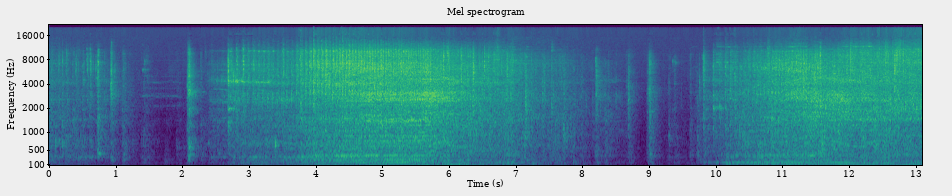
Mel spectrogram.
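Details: Club Car golf cart, stored 4 years, after water was worked out of the system and a water-seized pivot point was believed to be the cause of quitting: steady even single-cylinder beat rising and falling as the cart pulls away and slows, normal running.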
